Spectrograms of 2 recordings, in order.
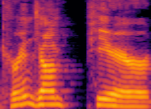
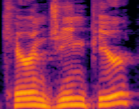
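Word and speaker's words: Karine Jean-Pierre: Press briefing room and Karen John Pierre no I should say it correctly Karen Jean Pierre I know I stole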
